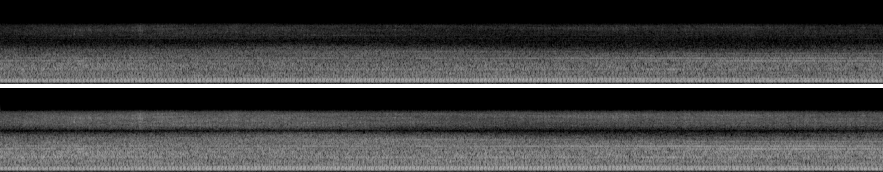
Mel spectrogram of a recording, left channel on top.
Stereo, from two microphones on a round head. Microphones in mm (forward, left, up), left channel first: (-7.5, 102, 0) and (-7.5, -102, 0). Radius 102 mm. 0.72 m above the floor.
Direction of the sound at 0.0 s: 75° right (ahead or behind).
